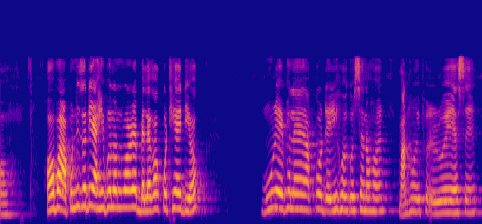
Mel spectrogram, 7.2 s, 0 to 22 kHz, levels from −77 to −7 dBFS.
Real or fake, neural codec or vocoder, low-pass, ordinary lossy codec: real; none; none; none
